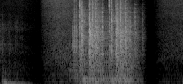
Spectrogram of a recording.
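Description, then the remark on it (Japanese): The only exit door, already locked, is tried and rattles against its lock, a loud burst of clattering and knocking about a second long, preceded and followed by brief quieter thuds. “唯一の出口であるこの扉もすでに施錠されてしまっているようです。”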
